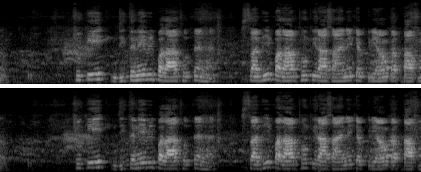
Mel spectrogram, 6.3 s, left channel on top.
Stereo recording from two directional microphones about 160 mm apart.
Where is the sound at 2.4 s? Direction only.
5° right (ahead or behind).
